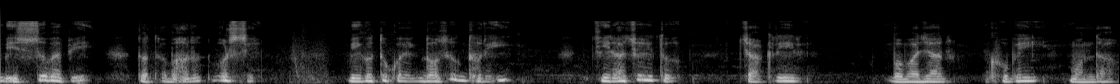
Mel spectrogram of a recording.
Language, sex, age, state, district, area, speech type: Bengali, male, 30-45, West Bengal, Howrah, urban, spontaneous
